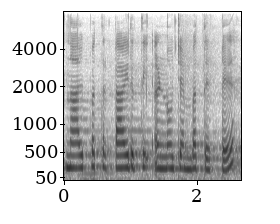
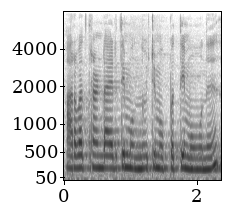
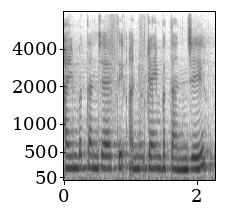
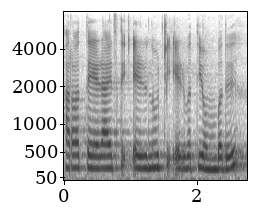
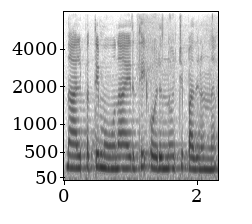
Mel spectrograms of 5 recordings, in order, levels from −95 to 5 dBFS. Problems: background sounds at intervals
